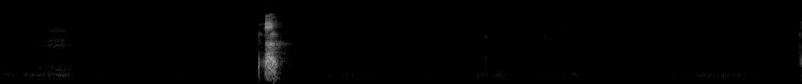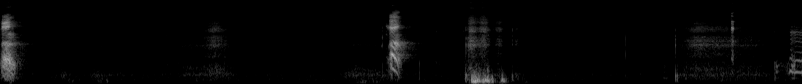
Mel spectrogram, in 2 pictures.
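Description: Short sharp hiccup sounds recurring irregularly, roughly 16 a minute, with soft breaths between; hiccups.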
